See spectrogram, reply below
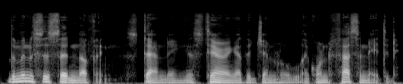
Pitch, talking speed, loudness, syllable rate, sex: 95 Hz, 195 wpm, -21 LUFS, 6.3 syllables/s, male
